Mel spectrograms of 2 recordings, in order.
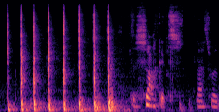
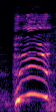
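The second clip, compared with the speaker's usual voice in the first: sharp high gasp; startled gasp; 7 dB louder than usual. Real, not acted. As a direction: gasp in surprise. Finds spider webs inside.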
